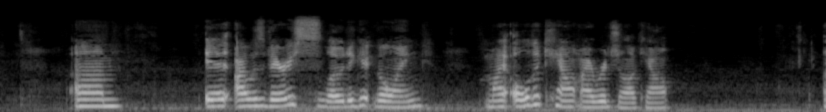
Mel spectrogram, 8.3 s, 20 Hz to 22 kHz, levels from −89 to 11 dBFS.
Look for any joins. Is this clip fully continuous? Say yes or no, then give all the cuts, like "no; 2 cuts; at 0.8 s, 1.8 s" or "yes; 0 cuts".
yes; 0 cuts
